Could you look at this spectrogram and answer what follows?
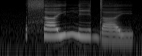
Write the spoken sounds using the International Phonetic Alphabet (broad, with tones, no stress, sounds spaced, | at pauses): s a˧˥ j n i˧ d a˩ j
